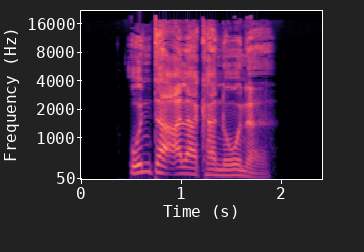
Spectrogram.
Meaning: dreadful, abysmal
- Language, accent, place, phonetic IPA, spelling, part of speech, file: German, Germany, Berlin, [ˈʊntɐ ˈalɐ kaˈnoːnə], unter aller Kanone, prepositional phrase, De-unter aller Kanone.ogg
